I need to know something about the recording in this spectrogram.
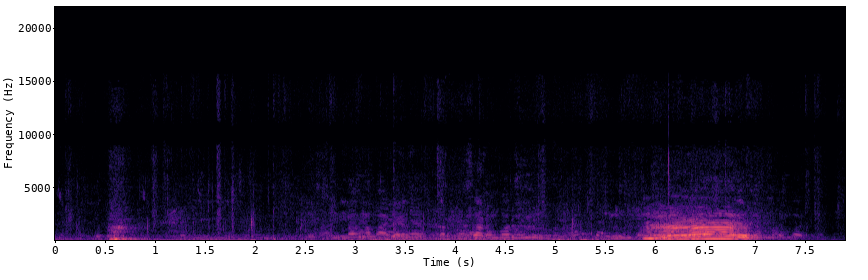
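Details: Belgian Blue cattle at an extreme-class cattle contest during weigh-in. Voices and background talk come first, then one loud, drawn-out moo with a rising-then-falling tone lasting about a second near the end.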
